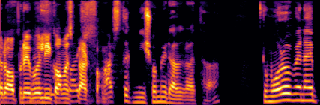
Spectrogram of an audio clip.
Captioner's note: speaking in Hindi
